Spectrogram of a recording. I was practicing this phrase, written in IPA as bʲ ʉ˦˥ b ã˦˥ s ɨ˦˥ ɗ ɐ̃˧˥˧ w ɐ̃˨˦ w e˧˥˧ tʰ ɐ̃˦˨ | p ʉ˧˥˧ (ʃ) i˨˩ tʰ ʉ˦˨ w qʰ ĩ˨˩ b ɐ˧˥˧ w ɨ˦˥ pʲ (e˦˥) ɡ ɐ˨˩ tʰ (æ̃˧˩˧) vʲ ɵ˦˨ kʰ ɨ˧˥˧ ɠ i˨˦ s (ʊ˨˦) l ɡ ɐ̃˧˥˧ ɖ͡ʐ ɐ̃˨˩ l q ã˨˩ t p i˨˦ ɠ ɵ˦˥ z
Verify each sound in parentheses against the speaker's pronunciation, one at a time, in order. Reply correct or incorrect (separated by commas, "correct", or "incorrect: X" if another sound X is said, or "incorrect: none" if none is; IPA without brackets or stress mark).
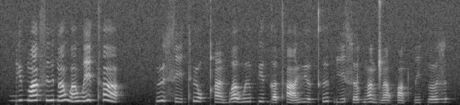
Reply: incorrect: s, incorrect: ɨ˦˥, incorrect: ã˧˩˧, incorrect: ɵ˨˦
